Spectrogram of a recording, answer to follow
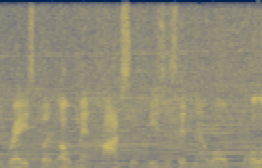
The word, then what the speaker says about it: Hodgson: Happy guy right here, that G in his name is apparently silent. So it's Hodgson is how he likes to pronounce it.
